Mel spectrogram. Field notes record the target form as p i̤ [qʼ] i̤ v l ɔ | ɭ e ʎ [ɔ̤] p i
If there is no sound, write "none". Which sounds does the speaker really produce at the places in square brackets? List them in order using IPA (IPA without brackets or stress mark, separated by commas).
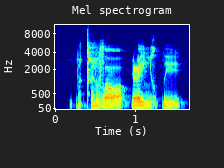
qʼ, ɔ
